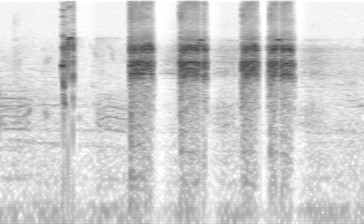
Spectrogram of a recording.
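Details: Black francolin calling: a short sharp opening note, then four loud, harsh, grating syllables in a quick rhythmic phrase lasting under two seconds, against a quiet background.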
